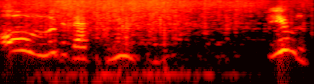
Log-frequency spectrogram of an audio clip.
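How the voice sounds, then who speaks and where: An actress playing a refined, gushing wife in a 1930s film. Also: female voice, high voice, animated, a little slow, darkish tone, a little hiss or hum. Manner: gushing, airy.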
